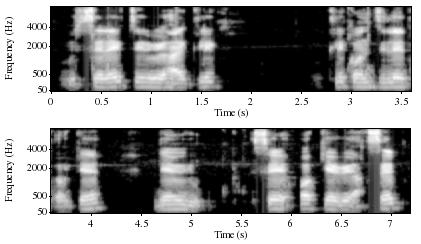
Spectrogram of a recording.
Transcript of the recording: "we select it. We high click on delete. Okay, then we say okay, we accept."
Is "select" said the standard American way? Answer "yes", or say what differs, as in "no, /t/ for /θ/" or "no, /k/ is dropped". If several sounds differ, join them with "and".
yes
